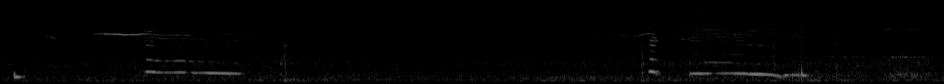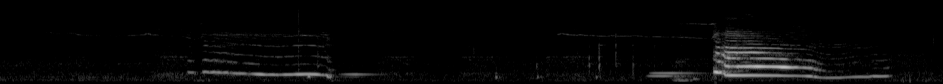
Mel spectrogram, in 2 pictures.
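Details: One-year-old Pit Bull and Bullmastiff mix named Blue, indoors in London, crying because he wants to get out; a series of high, wavering whimpers and moans rising into a louder, strained wail near the end.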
